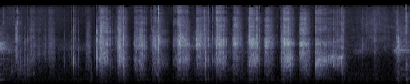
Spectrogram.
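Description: Scissors cutting through a sheet of paper to trim off the excess strip, a quick series of short snips, about four a second, that starts a second and a half in and stops about five seconds in.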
